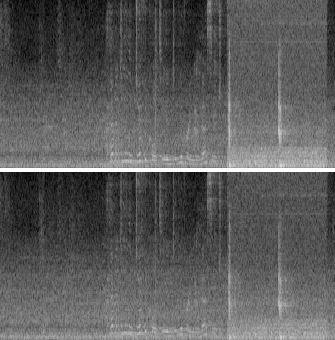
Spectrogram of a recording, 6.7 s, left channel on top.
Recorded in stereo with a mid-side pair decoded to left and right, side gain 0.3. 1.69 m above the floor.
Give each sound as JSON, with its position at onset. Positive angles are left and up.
{"t": 2.1, "sound": "a woman speaking", "azimuth_deg": 30, "distance_m": 4.5}
{"t": 4.5, "sound": "ticking", "azimuth_deg": 55, "distance_m": 1.4}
